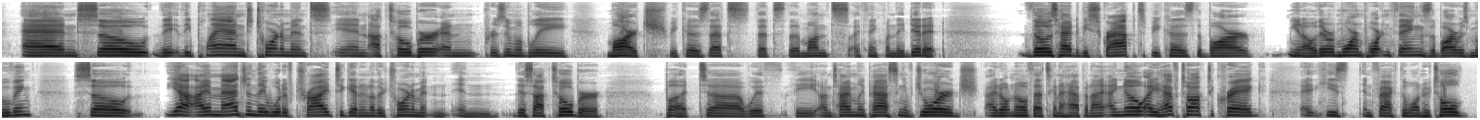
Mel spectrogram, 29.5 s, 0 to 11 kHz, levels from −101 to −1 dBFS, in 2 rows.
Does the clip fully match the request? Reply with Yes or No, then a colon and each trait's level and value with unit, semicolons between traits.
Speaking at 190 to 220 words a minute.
No: average, 180 wpm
